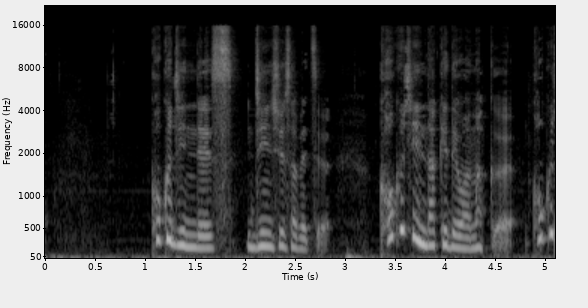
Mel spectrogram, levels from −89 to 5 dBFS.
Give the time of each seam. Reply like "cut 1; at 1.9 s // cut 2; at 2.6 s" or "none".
none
